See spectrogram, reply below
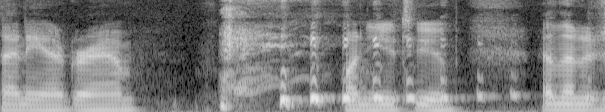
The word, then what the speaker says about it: Enneagram: I'm probably saying it wrong, but Enneagram, E-N-N-E-A-G-R-A-M, Enneagram, and I think it's Enneagram or Enneagram.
